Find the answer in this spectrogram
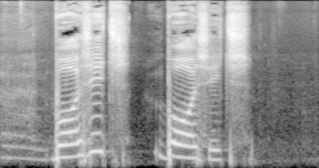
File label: "Christmas", cro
